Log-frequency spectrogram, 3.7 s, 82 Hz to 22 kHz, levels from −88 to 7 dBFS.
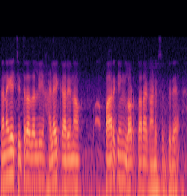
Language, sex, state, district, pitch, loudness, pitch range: Kannada, male, Karnataka, Bangalore, 115 Hz, -17 LUFS, 110-125 Hz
